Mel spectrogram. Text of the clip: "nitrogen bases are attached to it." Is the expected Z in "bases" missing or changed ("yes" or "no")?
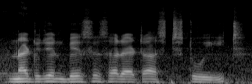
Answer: yes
